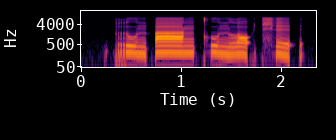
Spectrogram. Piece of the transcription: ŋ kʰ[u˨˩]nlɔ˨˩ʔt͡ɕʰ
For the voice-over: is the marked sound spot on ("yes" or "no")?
yes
